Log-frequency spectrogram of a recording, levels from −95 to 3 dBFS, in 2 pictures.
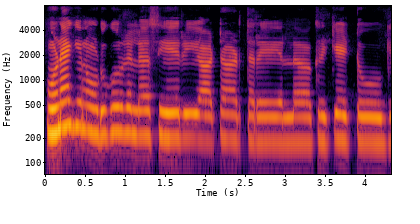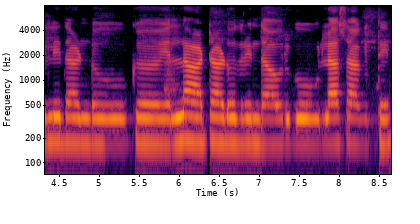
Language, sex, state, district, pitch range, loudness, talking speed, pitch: Kannada, female, Karnataka, Gulbarga, 170-195 Hz, -26 LUFS, 105 wpm, 180 Hz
